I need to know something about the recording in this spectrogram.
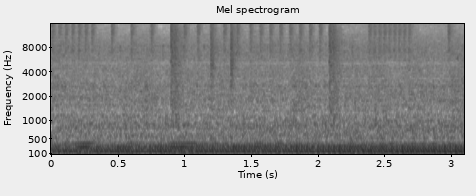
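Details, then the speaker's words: Wrecked 2006 Honda CBR600RR after rebuild, tip-over sensor bypassed, powered from a car battery, low on coolant so run only briefly: steady, busy engine note with no knock or miss; engine running normally. "we've got the bike running we don't have enough coolant in the bike so we shouldn't let it run for long"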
